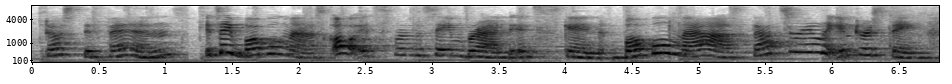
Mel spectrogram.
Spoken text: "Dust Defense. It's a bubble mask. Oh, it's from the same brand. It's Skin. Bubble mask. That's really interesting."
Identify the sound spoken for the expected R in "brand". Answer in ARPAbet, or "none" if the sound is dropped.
R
